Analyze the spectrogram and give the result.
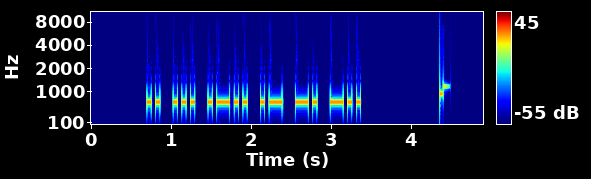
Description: Morse code, heard as a keyed tone, about 22 wpm, 700 Hz. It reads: ISLAND
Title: Sentences from Top 500 Words - New Word Drill - 22wpm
